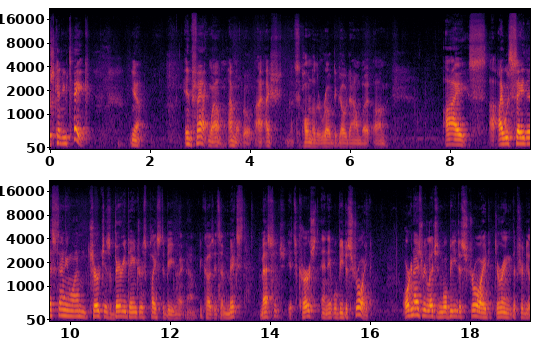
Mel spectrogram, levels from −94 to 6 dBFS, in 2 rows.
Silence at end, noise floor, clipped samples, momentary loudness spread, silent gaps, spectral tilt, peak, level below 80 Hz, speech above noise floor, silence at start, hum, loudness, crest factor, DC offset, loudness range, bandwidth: 0 s; -59 dBFS; under 0.1%; 15 LU; none; -5 dB/octave; -6 dBFS; -72 dBFS; 33 dB; 0 s; none; -27 LUFS; 22 dB; under 0.1%; 9 LU; 19 kHz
